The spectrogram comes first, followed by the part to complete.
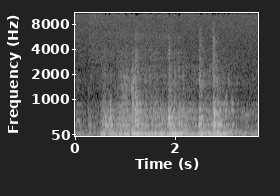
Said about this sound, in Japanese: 谷町4丁目、谷町4丁目、中央線は乗り換えです。左側の扉が開きます。ご注意ください。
